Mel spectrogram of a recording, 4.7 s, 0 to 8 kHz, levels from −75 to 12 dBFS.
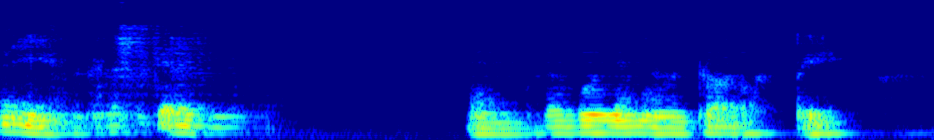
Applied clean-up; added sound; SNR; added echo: neural mask model DeepFilterNet 3.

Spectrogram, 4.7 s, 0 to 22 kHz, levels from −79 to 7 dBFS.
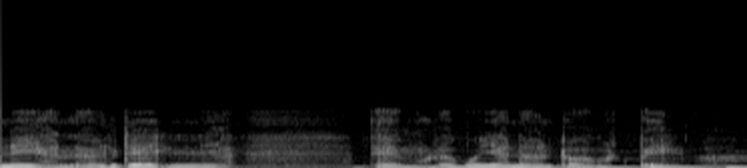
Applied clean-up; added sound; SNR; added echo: none; none; none; none.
